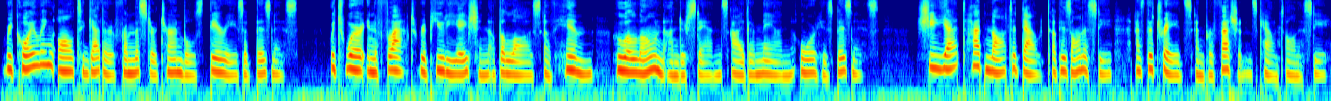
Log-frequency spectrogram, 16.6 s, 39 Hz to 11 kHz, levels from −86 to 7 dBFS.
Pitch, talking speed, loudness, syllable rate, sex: 195 Hz, 150 wpm, -20 LUFS, 4.7 syllables/s, female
